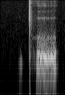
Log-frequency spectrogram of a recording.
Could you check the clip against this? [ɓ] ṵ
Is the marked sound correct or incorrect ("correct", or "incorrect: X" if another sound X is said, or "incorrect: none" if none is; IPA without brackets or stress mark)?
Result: incorrect: pʰ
